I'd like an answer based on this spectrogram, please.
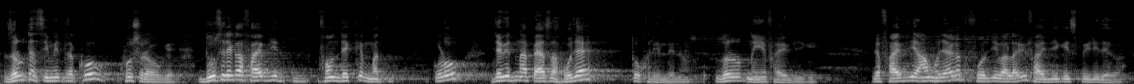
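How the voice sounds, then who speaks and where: A man's voice: fairly high pitch, animated, brisk, warm tone. A man teaching an economics class in a classroom, joking and quizzing his students in a conversational way. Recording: hall reverb.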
